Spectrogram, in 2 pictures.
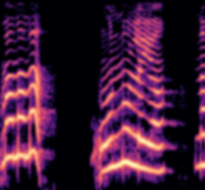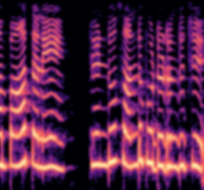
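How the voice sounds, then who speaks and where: A woman's voice: very high-pitched, fairly even intonation, normal speed, a bit bright, highs cut off. A woman voicing a fretful young woman who talks to herself in a cartoon.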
